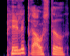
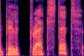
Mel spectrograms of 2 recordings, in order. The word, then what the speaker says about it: Pelle Dragsted: In Danish, it's Pelle Dragsted. But in English, you could say Pelle Dragsted or something like that.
